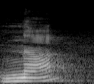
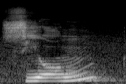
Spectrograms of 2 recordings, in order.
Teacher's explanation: la primera N, na, es nasal y la última, sion, es oral.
